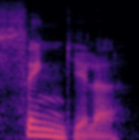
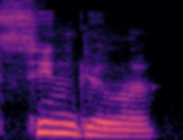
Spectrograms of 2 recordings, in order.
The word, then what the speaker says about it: singular: Truth was not singular. Truth was not singular. Good. Just say singular. Singular, Note the y sound. Singular. singular, Focus on the y.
